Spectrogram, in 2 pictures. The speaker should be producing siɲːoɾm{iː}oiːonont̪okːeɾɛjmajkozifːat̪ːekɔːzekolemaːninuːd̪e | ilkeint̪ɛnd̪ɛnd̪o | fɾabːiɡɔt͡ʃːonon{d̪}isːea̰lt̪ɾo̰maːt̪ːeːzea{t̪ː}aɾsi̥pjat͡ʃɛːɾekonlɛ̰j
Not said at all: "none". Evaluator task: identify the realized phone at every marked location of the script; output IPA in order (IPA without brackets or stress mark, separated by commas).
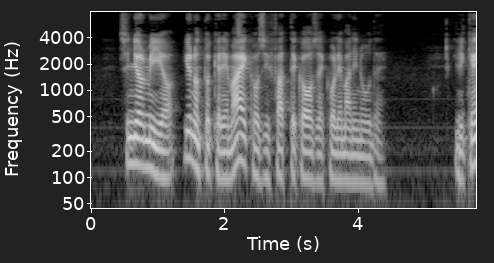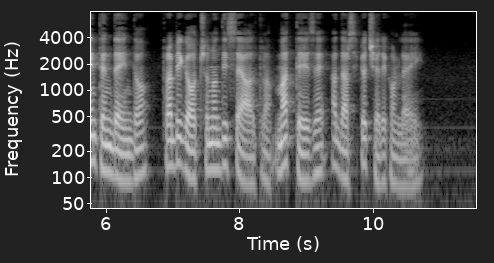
iː, d̪, d̪ː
